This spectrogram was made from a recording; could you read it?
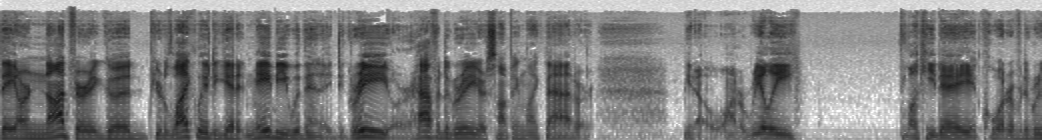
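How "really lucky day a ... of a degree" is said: ordinary talk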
